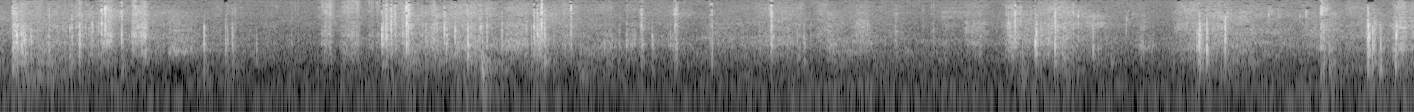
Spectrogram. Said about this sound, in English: I have trouble turning the pages of these.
